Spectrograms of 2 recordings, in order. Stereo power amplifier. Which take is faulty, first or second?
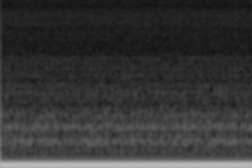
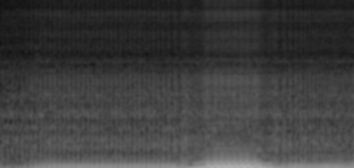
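second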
